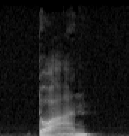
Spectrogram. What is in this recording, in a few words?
"duan3", chinese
